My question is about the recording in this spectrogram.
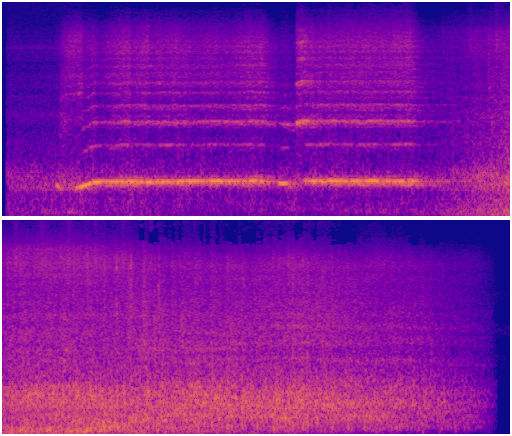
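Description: A steam locomotive whistle sounds twice in quick succession, a long blast then a shorter one, ending about four seconds in. A loud, steady rushing noise then swells and fades out.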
